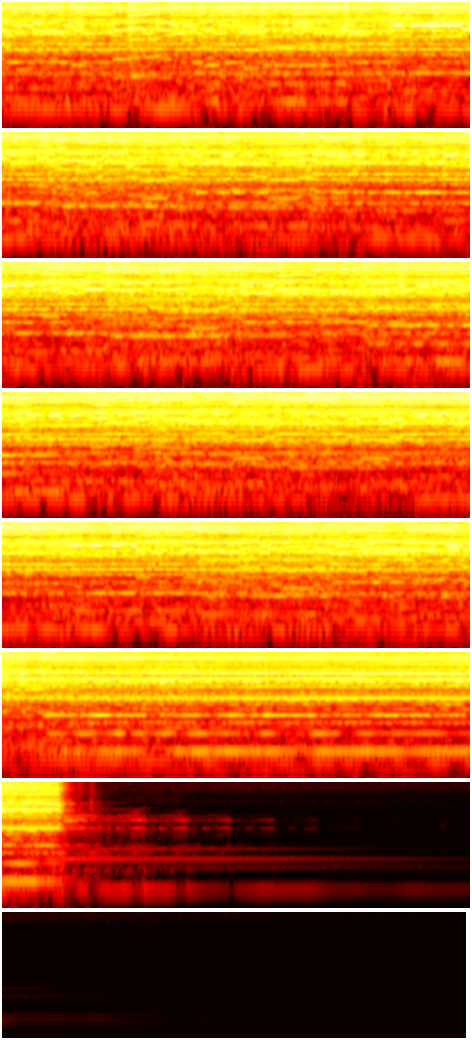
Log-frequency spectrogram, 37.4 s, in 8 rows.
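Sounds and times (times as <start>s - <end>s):
mazurka music: 0.0s - 30.2s.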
